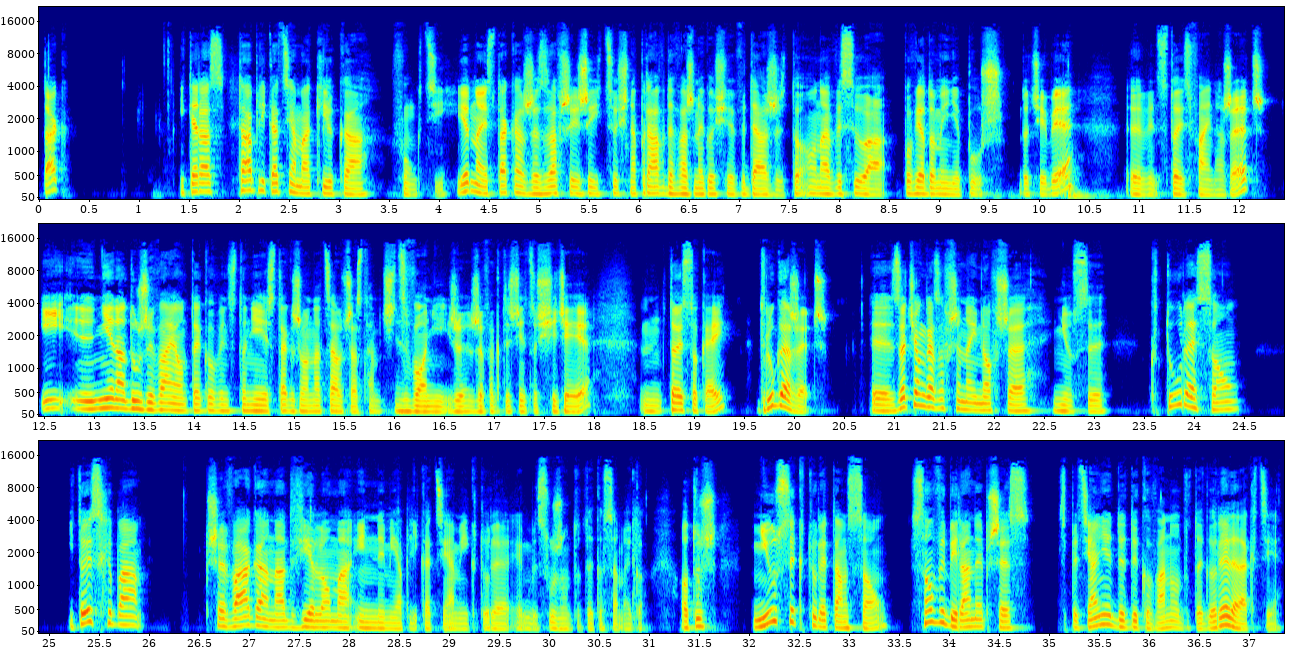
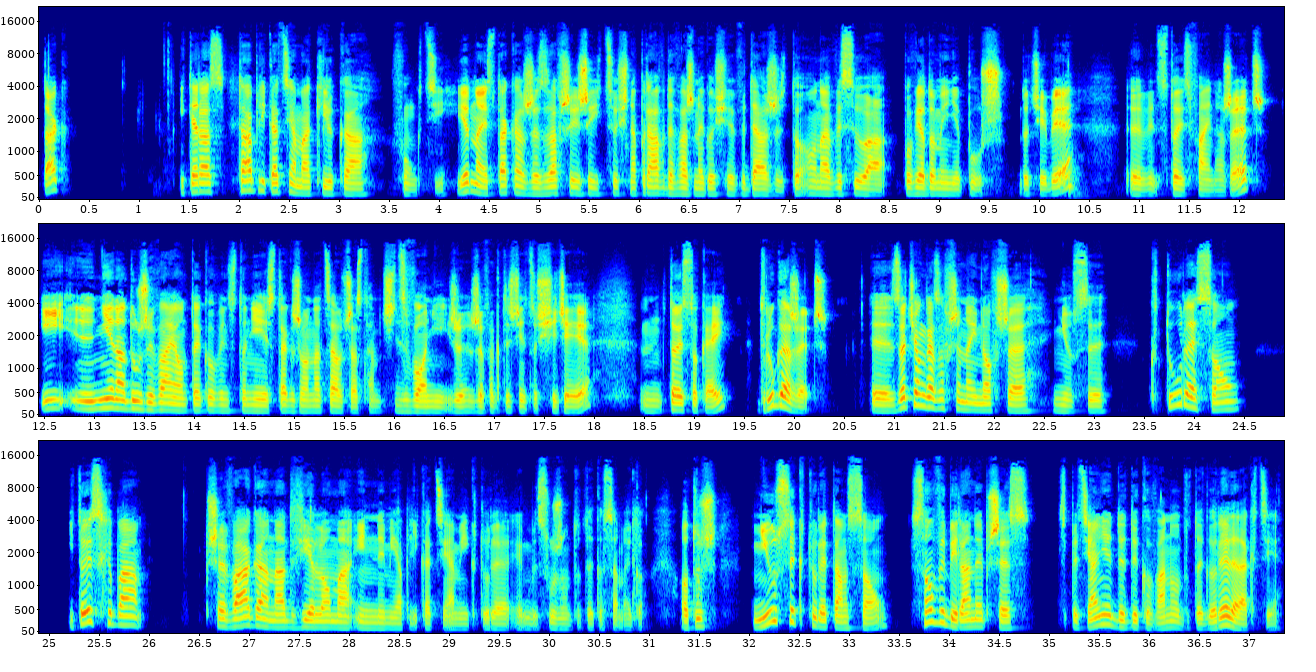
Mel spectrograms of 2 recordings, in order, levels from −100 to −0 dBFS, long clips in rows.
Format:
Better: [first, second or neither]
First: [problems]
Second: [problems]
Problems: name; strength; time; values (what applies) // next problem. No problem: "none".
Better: first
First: none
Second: thin; somewhat; fading below 300 Hz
